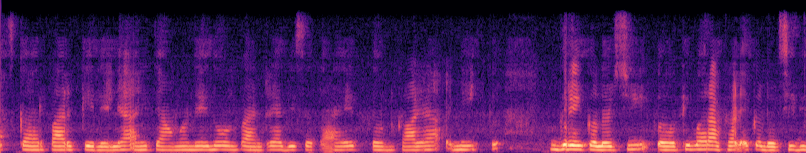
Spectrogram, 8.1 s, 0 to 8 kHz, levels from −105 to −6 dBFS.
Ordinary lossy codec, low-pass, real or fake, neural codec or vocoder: none; 7.2 kHz; fake; vocoder, 44.1 kHz, 80 mel bands, Vocos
